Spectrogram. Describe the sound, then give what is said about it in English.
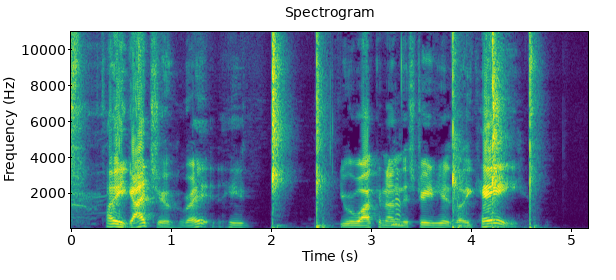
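A few sharp, loud finger snaps crack out while people talk over them. “My husband's snaps are borderline assault. They're too loud.”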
